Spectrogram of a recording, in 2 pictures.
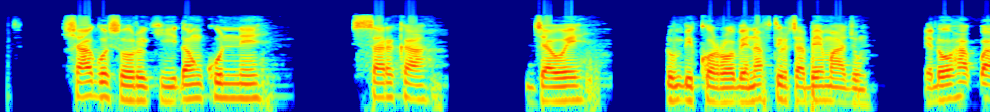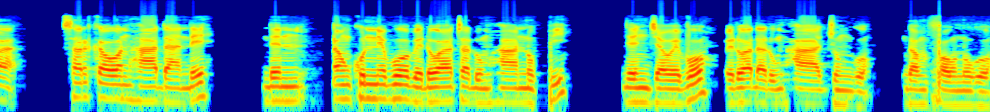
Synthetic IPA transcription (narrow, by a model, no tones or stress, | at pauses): ʃaɡɔsoɾukiɗaŋkunːɛ | saɾka | d͡ʒawɛ | ɗumɓikːɔrɔɓɛnaftiɾtabɛmad͡ʒum | ɓɛɗɔɦaɓːa | saɾkaɔnɦaːdandɛ | ndɛn | ɗaŋkunːɛbɔɓɛɗɔwataɗumhanopːi | ndɛnd͡ʒawɛbɔɓɛɗɔwaɗaɗumhad͡ʒuŋɡɔ | ŋɡamfawnuɡɔ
